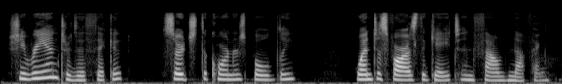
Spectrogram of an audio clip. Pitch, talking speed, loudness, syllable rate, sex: 225 Hz, 180 wpm, -20 LUFS, 5.5 syllables/s, female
